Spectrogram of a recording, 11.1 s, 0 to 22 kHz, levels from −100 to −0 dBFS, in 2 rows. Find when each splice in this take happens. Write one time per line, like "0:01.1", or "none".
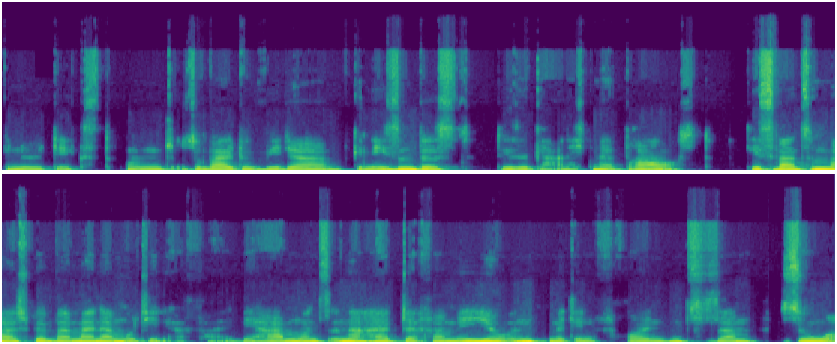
none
